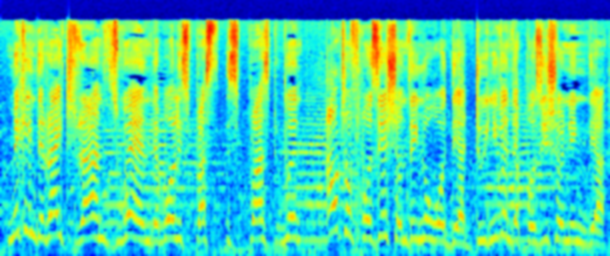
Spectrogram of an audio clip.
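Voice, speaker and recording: A young Kenyan woman giving an animated post-match opinion, speaking into a handheld mic outside a stadium. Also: high voice, brisk, over music. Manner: animated, mixes in Swahili slang. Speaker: football fan guest. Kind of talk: casual post-match chat. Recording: outdoor interview with crowd noise.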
